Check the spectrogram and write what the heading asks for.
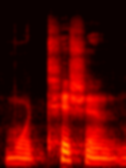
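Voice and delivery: Mortician said slowly and clearly; slow model word. Shown as a demonstration. Teacher slowly modelling Mortician for the class. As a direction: spell out Mortician by sound, slowly. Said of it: "An undertaker is a mortician".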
